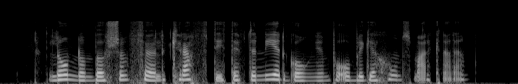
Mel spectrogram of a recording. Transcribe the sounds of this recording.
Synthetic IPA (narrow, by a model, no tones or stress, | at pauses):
lɔnd̪ɔnbœʂənfœlːkʰɾaft̪ɪt̪ɛft̪əɳeːd̪ɡɔŋːənpʰɔ̰ʔɔblɪɡaɧuːnsma̰ɾkna̰d̪ə̰n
